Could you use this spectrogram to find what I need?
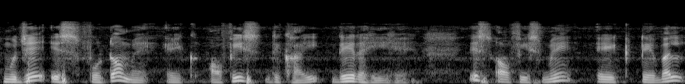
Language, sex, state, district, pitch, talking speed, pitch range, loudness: Hindi, male, Madhya Pradesh, Dhar, 115 Hz, 140 wpm, 100-140 Hz, -20 LUFS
